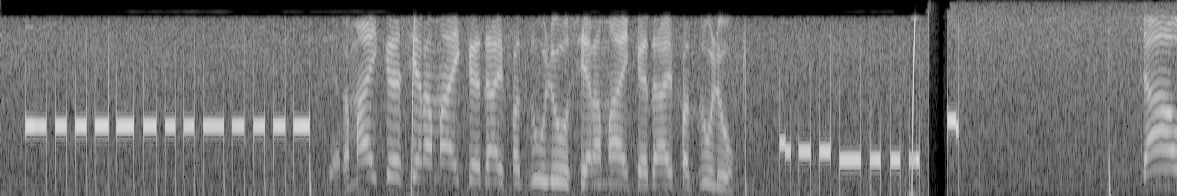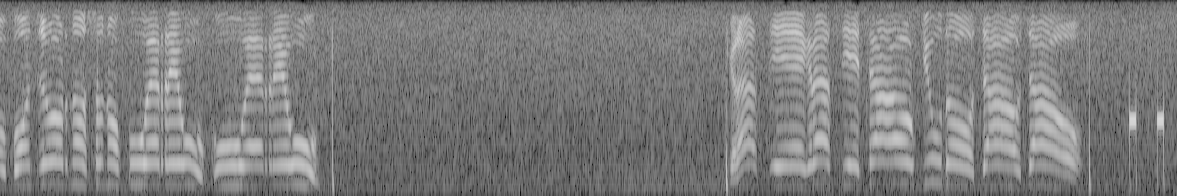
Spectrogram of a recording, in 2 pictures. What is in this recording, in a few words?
italiano f usb; 193545 khz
